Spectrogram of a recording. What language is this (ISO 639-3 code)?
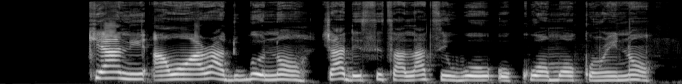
yor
